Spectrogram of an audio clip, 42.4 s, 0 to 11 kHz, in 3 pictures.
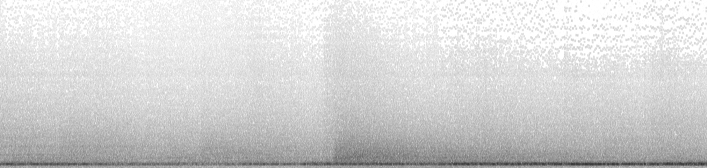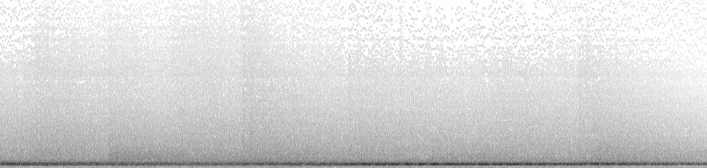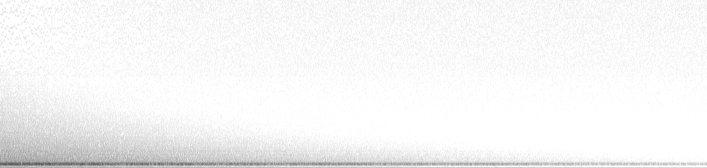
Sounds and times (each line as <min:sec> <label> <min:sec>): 0:00.0 DEEP SPACE DRONE 0:28.4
